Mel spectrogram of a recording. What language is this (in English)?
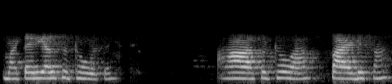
Sindhi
